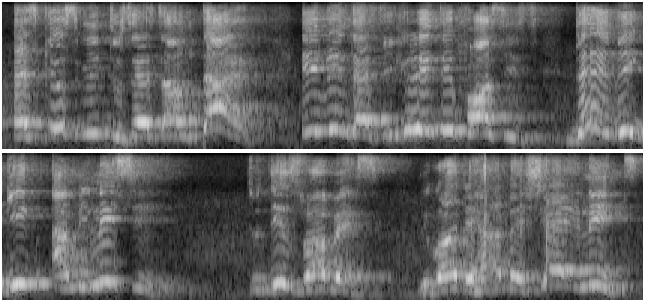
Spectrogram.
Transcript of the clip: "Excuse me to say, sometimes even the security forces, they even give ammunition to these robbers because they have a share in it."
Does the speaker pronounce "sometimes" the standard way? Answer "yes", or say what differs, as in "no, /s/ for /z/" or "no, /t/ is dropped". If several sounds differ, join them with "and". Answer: no, /z/ is dropped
